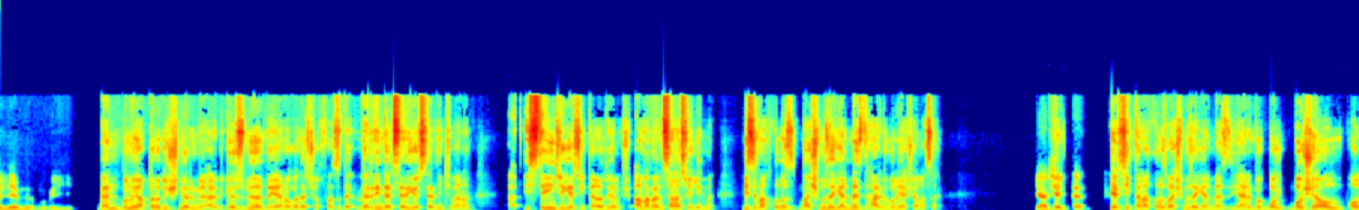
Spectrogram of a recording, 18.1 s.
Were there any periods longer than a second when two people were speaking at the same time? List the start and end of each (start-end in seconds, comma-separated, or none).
none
